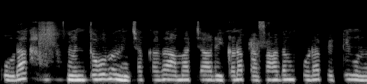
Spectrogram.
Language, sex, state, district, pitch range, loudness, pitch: Telugu, female, Telangana, Nalgonda, 205-220 Hz, -19 LUFS, 210 Hz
